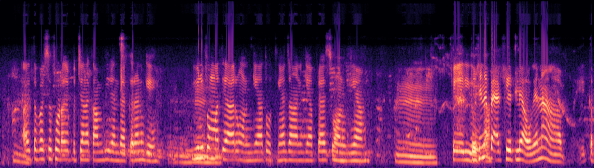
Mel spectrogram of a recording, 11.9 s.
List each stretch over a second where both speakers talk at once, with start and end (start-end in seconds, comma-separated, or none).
none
